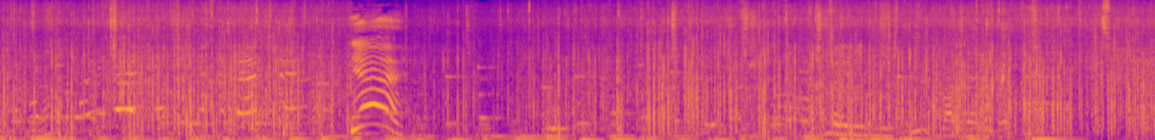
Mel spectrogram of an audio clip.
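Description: Steady rain pattering on an umbrella held over the camera. About three seconds in, a short pitched call, the loudest sound here, rises and falls back.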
